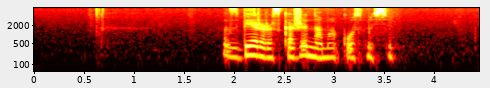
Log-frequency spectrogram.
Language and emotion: Russian, neutral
